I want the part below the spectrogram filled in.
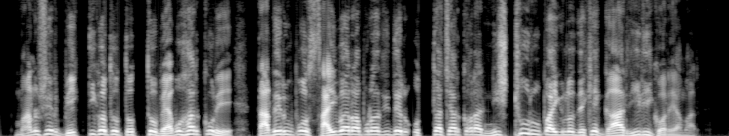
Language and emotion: Bengali, disgusted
